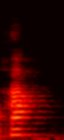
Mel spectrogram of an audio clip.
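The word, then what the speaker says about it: ห้า: en el idioma taeo en el idioma tailandés el 5 se pronuncia como Ja Entonces cuando alguien quiere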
